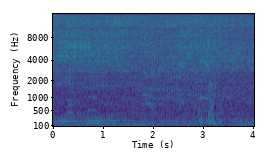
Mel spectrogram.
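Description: Steady low engine hum, like a motor idling, running throughout.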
